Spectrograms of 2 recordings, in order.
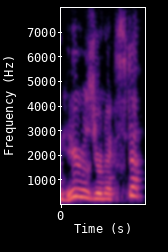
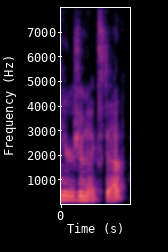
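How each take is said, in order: First: Slow, drawn-out divine voice from afar; slow voice of God. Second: Said in the usual way. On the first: Retold or imitated. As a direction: lightly voice God as a distant inner voice. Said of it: "a still small voice inside your head or God going". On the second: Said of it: "it is sometimes God saying".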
